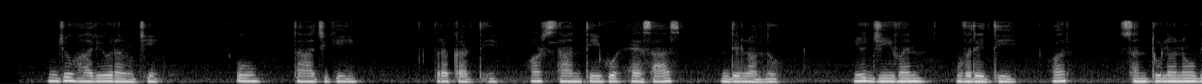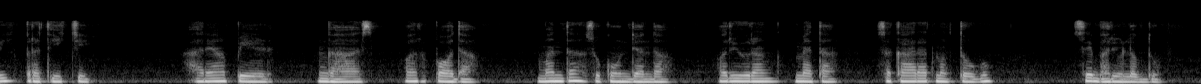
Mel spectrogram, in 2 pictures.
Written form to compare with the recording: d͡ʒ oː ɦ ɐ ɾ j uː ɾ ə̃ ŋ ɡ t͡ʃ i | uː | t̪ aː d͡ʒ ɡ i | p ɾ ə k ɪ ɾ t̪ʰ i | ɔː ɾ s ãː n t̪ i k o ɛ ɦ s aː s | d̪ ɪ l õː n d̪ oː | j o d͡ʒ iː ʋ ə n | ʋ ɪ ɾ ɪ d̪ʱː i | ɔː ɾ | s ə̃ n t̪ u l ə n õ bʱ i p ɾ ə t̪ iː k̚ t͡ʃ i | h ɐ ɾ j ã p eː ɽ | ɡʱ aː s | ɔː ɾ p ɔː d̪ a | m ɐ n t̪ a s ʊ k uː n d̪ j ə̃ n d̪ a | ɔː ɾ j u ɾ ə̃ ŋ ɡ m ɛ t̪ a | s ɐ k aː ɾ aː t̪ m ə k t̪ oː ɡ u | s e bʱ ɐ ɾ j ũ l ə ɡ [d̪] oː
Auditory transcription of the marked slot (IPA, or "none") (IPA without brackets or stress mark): d̪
